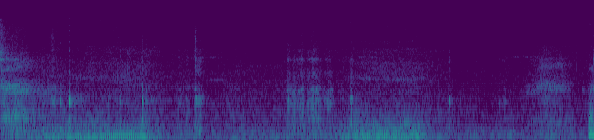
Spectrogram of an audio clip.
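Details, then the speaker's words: Loud snoring from sleeping dogs after they had been out playing. "gee that dog's storing late isn't it I said before they've been out playing and oh I have such loud snorers"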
